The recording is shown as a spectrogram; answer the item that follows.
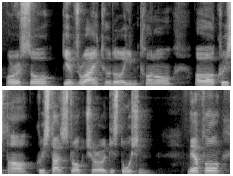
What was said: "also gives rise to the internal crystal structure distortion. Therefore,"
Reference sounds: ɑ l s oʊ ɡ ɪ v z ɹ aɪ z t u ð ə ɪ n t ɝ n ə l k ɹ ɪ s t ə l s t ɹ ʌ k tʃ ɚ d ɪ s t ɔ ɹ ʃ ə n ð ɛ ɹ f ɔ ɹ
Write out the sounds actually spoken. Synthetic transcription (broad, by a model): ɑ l s oʊ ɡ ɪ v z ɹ aɪ t u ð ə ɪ n t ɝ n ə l k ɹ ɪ s t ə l s t ɹ ʌ k tʃ ɚ d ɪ s t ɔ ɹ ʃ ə n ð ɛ f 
